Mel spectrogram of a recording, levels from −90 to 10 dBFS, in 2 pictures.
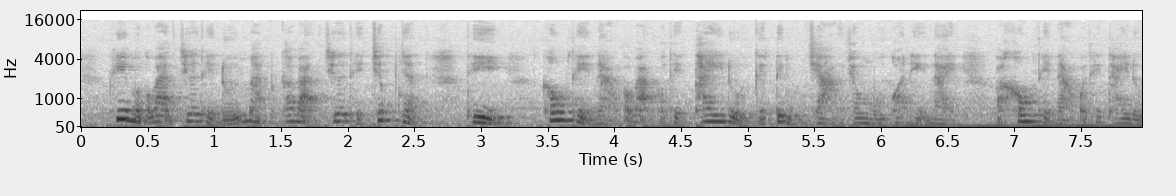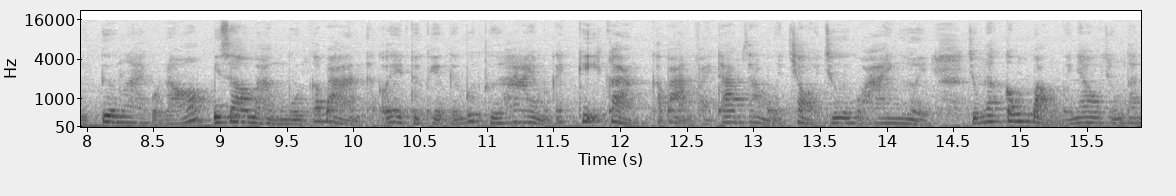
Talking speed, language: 315 wpm, Vietnamese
